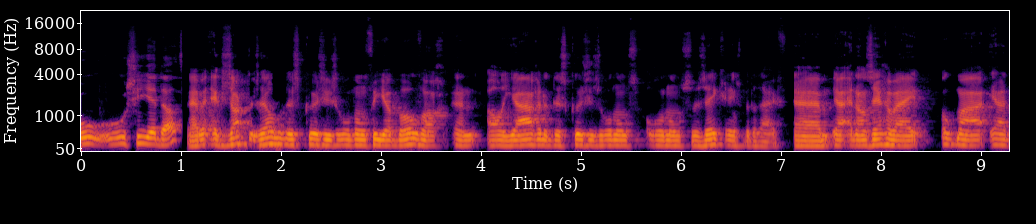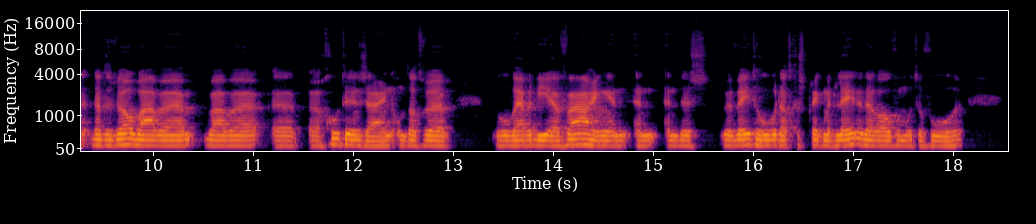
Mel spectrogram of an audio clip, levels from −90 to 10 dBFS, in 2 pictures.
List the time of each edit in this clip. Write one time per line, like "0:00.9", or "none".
none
